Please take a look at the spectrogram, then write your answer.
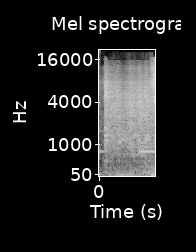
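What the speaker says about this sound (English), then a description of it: "it's running really nice. I like how it idles." A Chrysler 300 fitted with a Hellephant engine idles nearby with a steady low rumble that swells slightly toward the end.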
